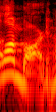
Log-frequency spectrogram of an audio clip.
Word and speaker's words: Lombard: I'll try and church it up, son. It's Lombard.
